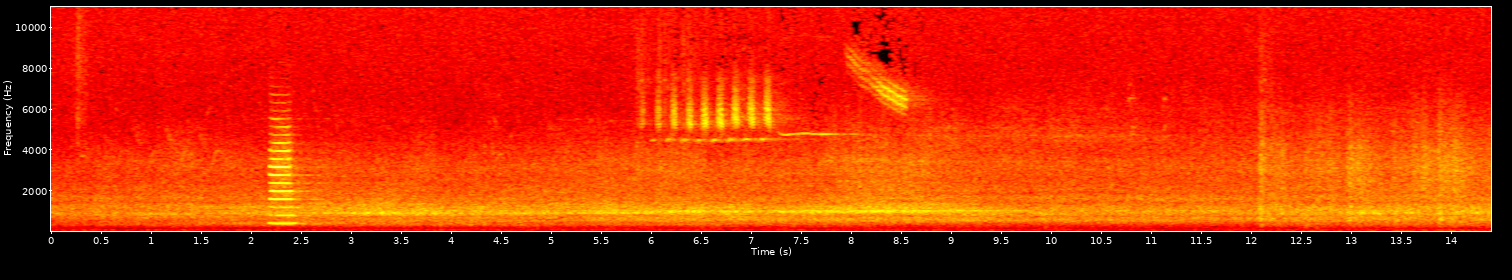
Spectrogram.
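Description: Electric locomotive hauling a passenger train sounds one short horn blast about two seconds in, the loudest sound here. The train's running noise then grows steadily as it approaches.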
